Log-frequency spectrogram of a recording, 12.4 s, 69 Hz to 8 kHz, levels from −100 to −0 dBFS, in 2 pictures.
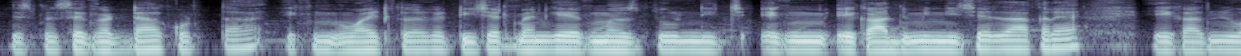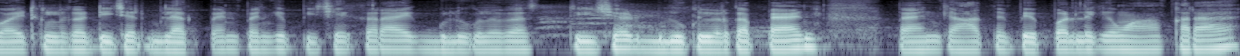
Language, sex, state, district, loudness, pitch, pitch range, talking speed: Hindi, male, Bihar, Araria, -21 LUFS, 125 Hz, 120-130 Hz, 245 wpm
